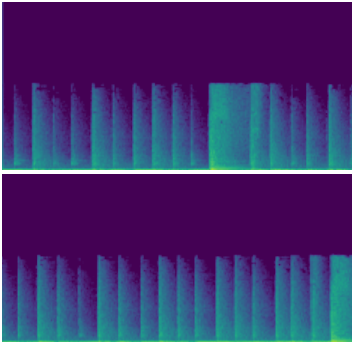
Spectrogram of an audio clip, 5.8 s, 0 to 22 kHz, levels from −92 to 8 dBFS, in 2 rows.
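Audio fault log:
Throughout, MP3 compression: the music is likely encoded as MP3 at a bitrate low enough to starve the encoder, which fits a rate of roughly 54 kbps. To save bits it removes all content above 11.3 kHz, so the top end sounds dull and closed. It also drops quieter frequency detail that flickers in and out between frames, giving plainly audible watery, swirling textures and chirpy metallic edges on bright sounds, while sharp attacks blur.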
